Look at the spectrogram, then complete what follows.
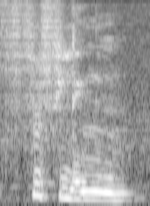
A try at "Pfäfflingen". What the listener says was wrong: There is no double F behind it.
